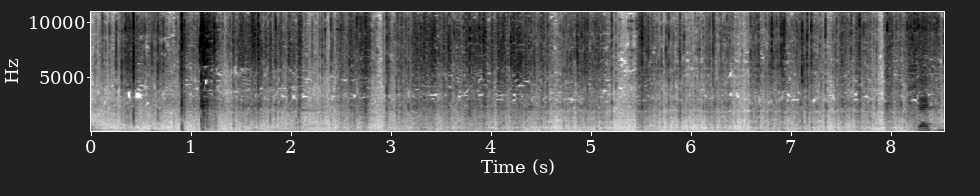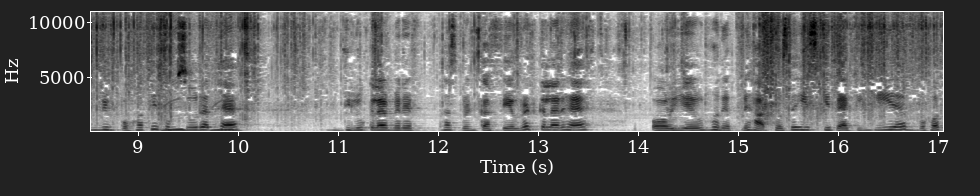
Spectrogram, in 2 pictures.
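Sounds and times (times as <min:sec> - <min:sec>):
metallic gift wrap crinkling: 0:00.0 - 0:17.0.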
